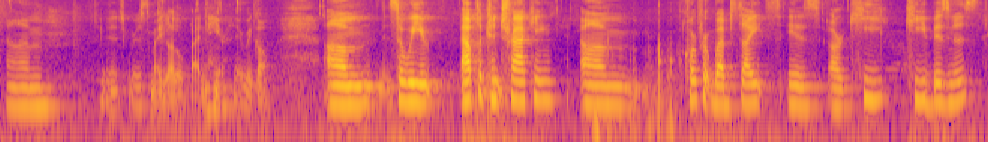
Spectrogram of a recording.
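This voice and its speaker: Woman CEO presenting at a pitch event, low-pitched, conversational. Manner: chatty, self-interrupting asides. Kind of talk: business presentation. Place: conference room. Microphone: lapel mic.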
